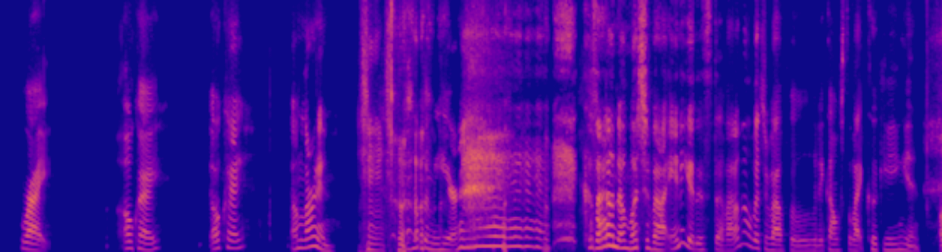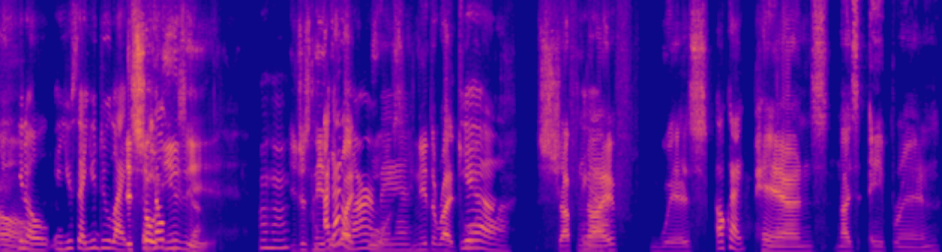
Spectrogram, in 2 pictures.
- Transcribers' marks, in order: other background noise; laugh; tapping
- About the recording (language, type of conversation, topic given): English, unstructured, How does learning to cook a new cuisine connect to your memories and experiences with food?
- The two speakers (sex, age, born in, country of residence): female, 45-49, United States, United States; male, 40-44, United States, United States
